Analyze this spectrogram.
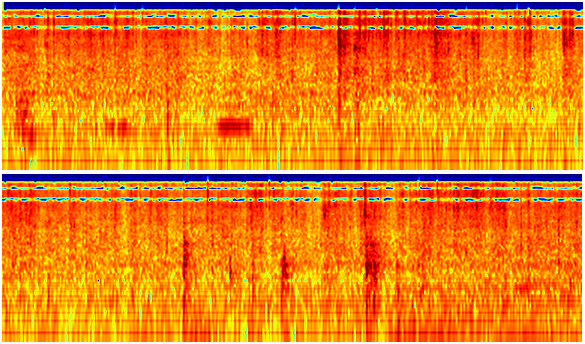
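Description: Oiled medium semolina being rubbed by a plastic-gloved hand against a stainless steel bowl: a steady grainy rustle, with a few sharper knocks in the second half. The grains are being worked with oil to soften them before steaming.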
